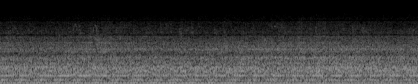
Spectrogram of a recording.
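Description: Diesel-electric locomotive engine running steadily at low speed or idle, an even hum with a few held tones and no horn.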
